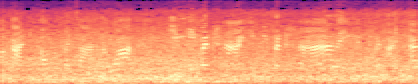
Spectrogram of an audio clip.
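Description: A woman speaking Thai to reporters, over steady traffic noise.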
